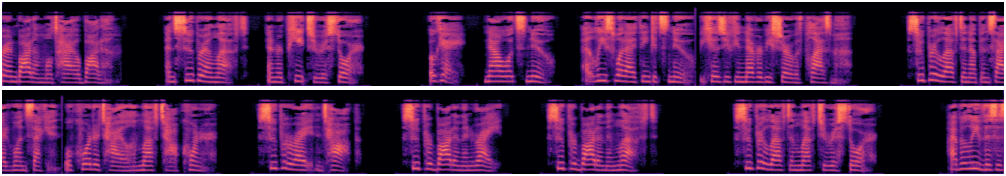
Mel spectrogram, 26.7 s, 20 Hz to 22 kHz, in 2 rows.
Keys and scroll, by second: 0.2 super+Down, 14.7 super+Left, 15.2 super+Up, 17.3 super+Right, 17.6 super+Up, 18.8 super+Down, 19.1 super+Right, 23.7 super+Left.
